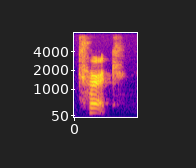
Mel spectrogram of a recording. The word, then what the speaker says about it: Krk: So, you know, the island of Krk and the main town of Krk, this is spelled K-R-K, you know, one of these Croatian words that doesn't have vowels in it.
